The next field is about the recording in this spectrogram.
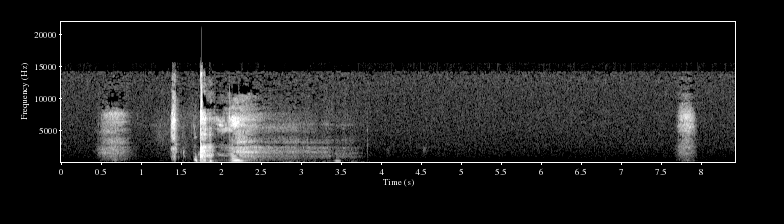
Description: There's an unstifled sneeze in there somewhere and a false start towards the end...enjoy :)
